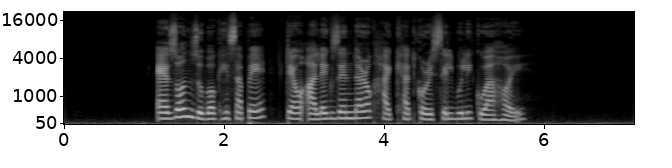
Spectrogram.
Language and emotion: Assamese, neutral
